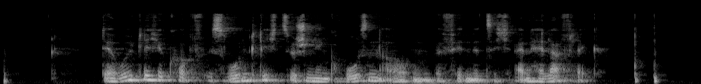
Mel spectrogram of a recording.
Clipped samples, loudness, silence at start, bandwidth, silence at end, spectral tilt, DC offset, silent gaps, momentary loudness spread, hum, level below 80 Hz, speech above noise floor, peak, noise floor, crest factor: under 0.1%; -26 LUFS; 0.05 s; 11.5 kHz; 0.4 s; -5.5 dB/octave; under 0.1%; none; 15 LU; none; -52 dBFS; 30 dB; -10 dBFS; -54 dBFS; 16 dB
